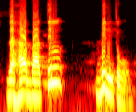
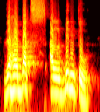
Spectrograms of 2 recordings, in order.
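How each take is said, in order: First: An added 'i' vowel links the two words. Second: The two words join with no extra vowel. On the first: This is the strict, disciplined form. The speaker calls it right. "Harus dikasih jar, harus dikasih kasroh" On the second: This is acceptable in casual speech. The speaker calls it wrong. "kalau dalam bahasa mengucapkan"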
